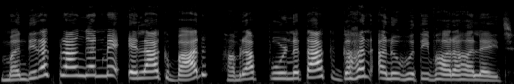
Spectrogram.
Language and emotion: Maithili, happy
